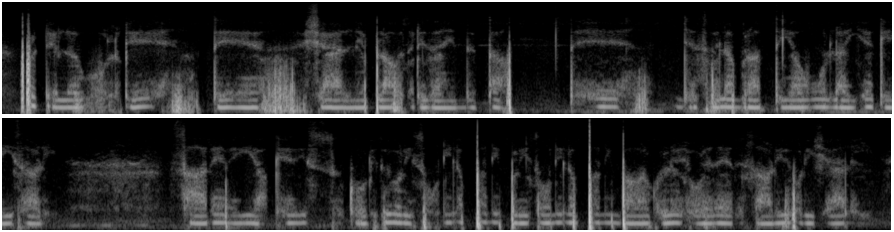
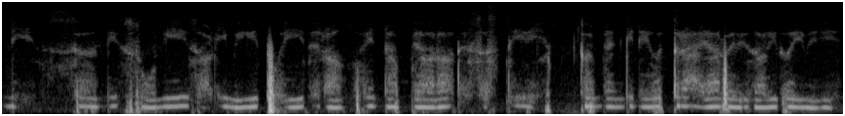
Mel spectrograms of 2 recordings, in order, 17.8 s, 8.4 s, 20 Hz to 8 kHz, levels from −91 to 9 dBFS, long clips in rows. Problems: background sounds at intervals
